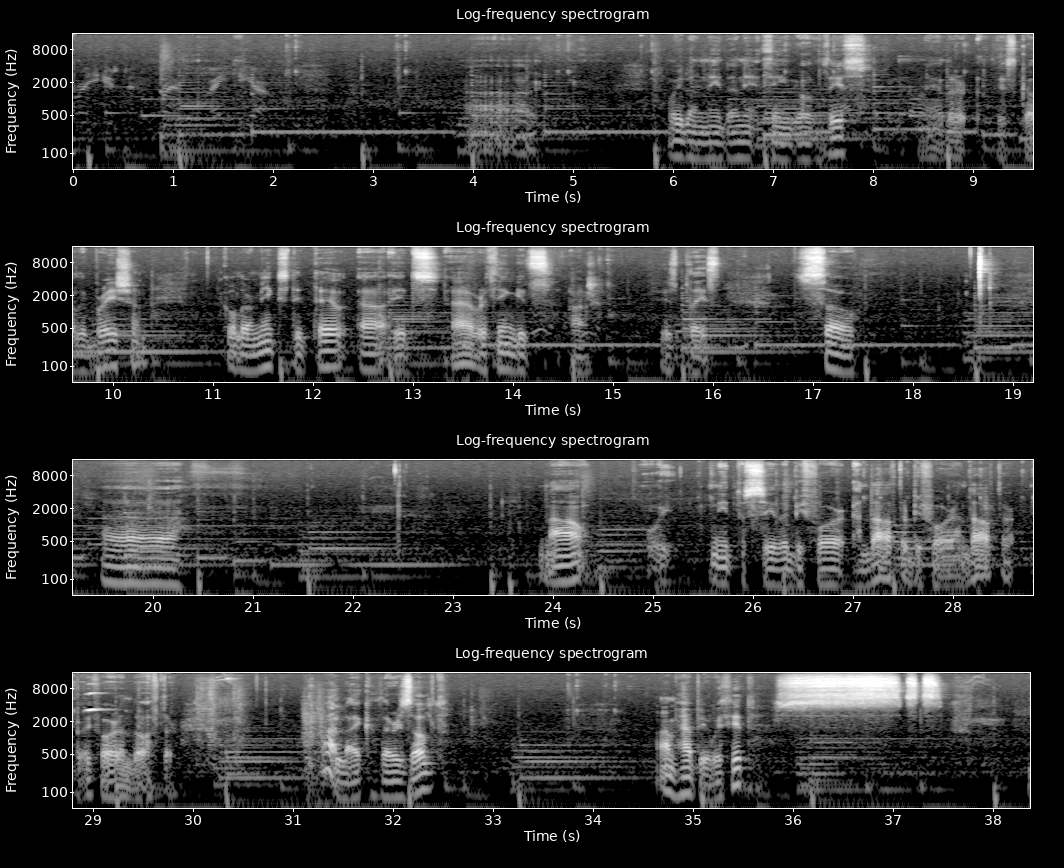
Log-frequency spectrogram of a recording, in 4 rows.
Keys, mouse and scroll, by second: 2.5 alt+scroll, 25.7 alt+click, 26.4 alt+click, 27.1 alt+click, 27.7 alt+click, 28.3 alt+click, 28.8 alt+click, 33.9 alt+click, 34.2 alt+click.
